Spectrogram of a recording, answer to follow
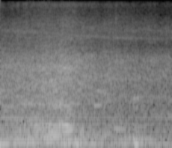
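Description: A motor vehicle accelerating along the street, its engine pitch rising about half a second in over a steady low traffic rumble.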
